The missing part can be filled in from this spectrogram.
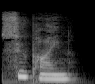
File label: "supine", en uk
